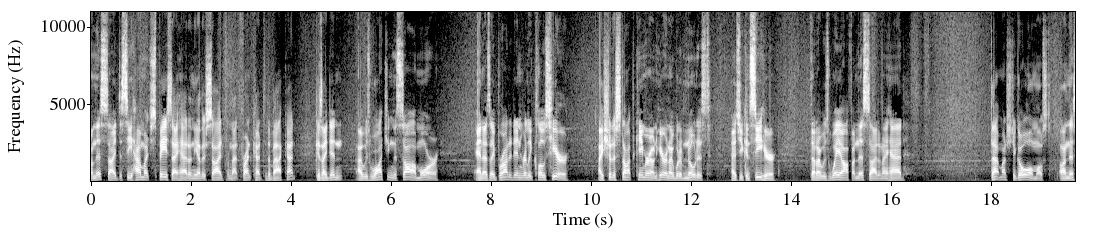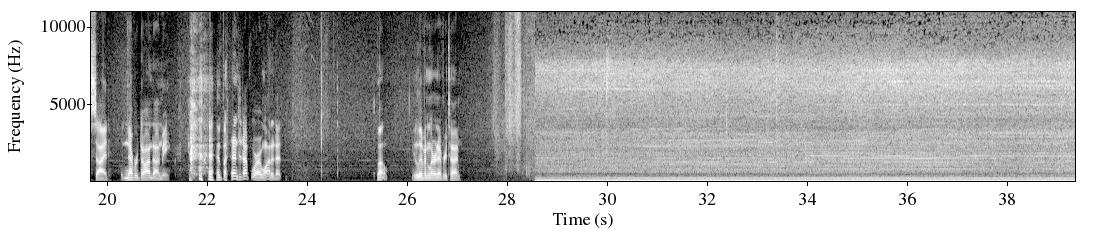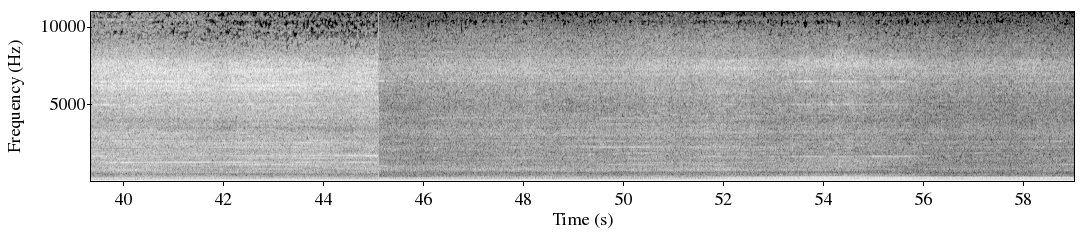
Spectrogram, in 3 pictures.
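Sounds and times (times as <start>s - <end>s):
tractor diesel engine running: 0.0s - 14.6s, 28.6s - 59.0s.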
